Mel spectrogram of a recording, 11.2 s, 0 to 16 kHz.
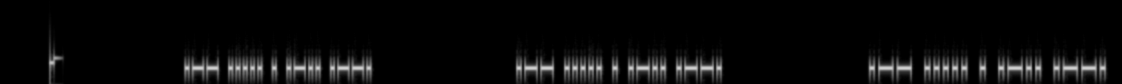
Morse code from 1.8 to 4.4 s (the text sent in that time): W5ELP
